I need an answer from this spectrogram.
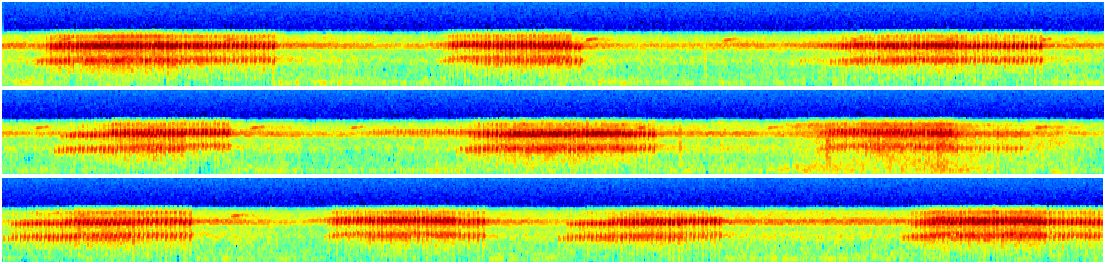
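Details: Steady, buzzy, snoring croaks from a frog, each lasting about half a second to a second, come roughly every one to two seconds in a regular series. The background is quiet.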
